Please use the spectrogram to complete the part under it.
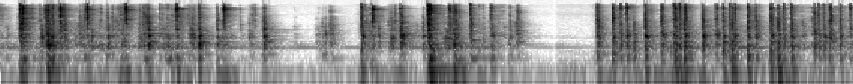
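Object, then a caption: Mechanical keyboard with plastic keycaps. Long nails and fingertips type on a retro typewriter-style backlit mechanical keyboard with round plastic keycaps. Fast runs of sharp, bright clicks and clacks come in three bursts separated by brief pauses. Each keystroke is crisp and dies away almost instantly.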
